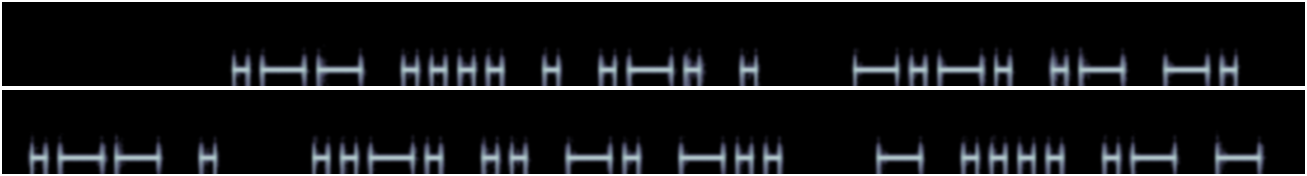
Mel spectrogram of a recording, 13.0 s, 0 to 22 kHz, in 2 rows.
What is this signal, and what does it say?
Morse code, heard as a keyed tone, about 17 wpm, 700 Hz. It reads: WHERE CAN WE FIND THAT
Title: Sentences from Top 1500 Words 17wpm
